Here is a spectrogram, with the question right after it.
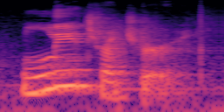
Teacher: La E es completamente ignorada y el sonido no se puede escuchar.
